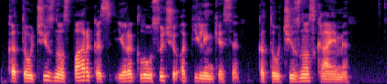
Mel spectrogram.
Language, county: Lithuanian, Kaunas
